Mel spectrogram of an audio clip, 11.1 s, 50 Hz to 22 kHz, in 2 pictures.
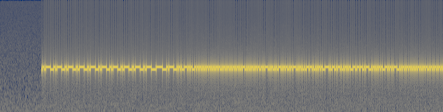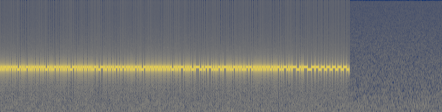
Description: NAVTEX (SITOR-B), 100 baud, 170 Hz shift, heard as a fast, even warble, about 1850 Hz centre. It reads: 34ED2 SSODE A3R3F GE9ML 0GZWT BR7EV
